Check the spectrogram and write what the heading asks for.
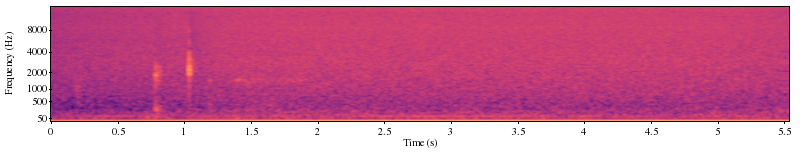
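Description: A steady, loud rush of wind on a very windy day outdoors fills the whole stretch as an even, hissing roar, with a couple of brief clicks near the start and no voices.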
